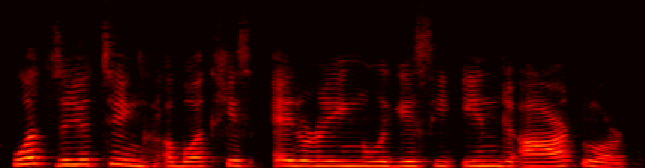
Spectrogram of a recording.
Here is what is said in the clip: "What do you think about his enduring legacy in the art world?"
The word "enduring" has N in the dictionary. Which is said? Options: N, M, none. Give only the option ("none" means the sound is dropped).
none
